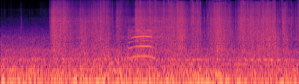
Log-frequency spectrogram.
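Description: Heavy rain drums steadily on a car as it drives, a dense hiss over a low road rumble, with one brief wavering squeak partway through.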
